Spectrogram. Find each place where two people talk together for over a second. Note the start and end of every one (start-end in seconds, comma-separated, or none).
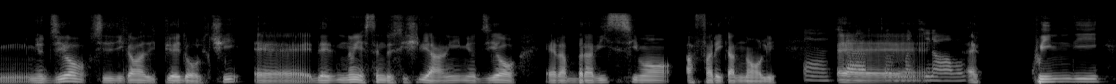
8.3-9.7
